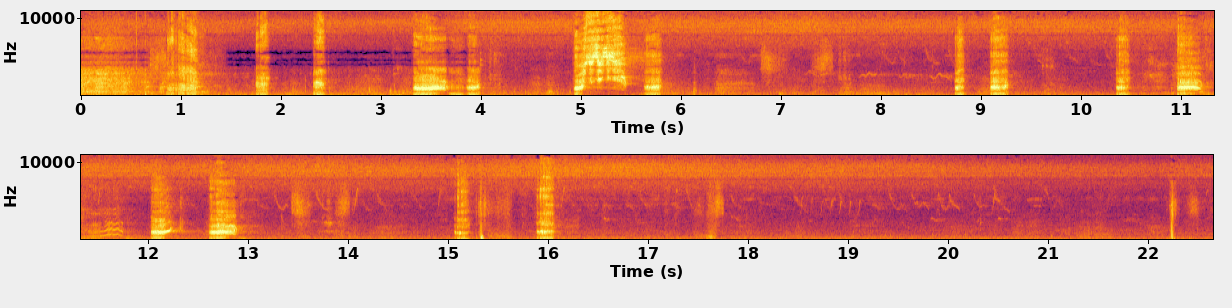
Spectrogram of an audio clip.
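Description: Macaques giving a string of short, harsh calls, about a dozen in the first sixteen seconds and loudest around five seconds in, as the troop squabbles with a low-ranking young male.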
